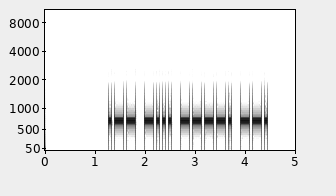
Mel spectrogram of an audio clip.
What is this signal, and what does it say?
Morse code, heard as a keyed tone, about 20 wpm, 700 Hz. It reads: WB9G
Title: Call Signs - 20wpm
